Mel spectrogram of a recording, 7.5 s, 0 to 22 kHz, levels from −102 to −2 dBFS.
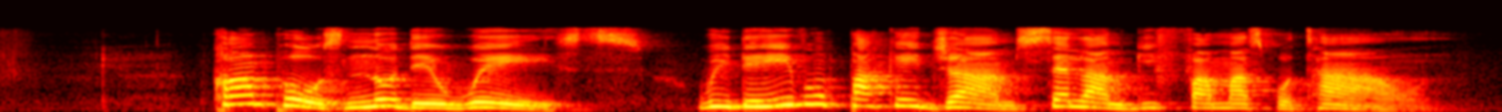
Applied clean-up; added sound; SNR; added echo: none; none; none; none.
